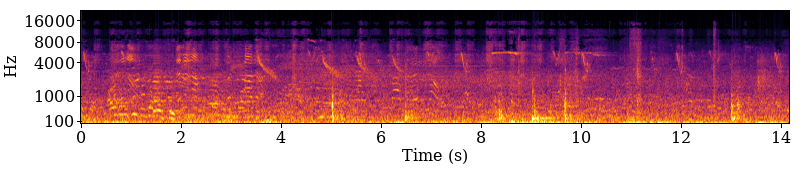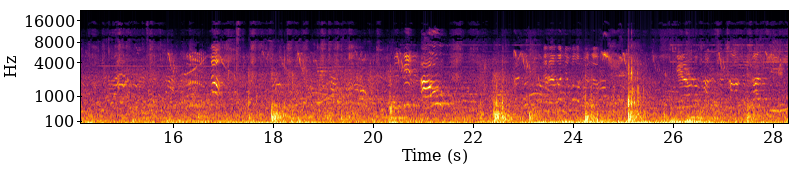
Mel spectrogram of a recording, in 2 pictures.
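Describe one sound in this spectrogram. Padel rackets hit a ball with sharp pops, back and forth.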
